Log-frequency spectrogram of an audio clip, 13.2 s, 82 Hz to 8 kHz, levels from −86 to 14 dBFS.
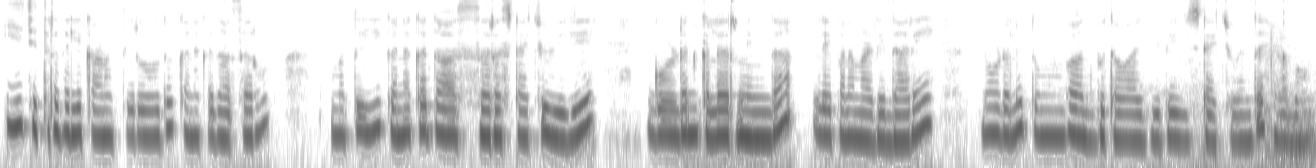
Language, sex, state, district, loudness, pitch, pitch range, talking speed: Kannada, female, Karnataka, Gulbarga, -35 LUFS, 200 Hz, 190-215 Hz, 90 wpm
